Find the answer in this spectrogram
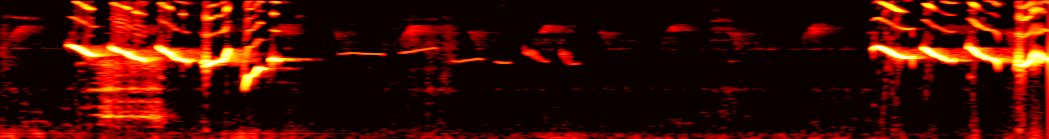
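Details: Oriental magpie-robin song played to coax a silent bird into singing: a rapid run of loud, bright whistles with twisting pitch, a few soft notes in the gap, then a second fast whistled burst.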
